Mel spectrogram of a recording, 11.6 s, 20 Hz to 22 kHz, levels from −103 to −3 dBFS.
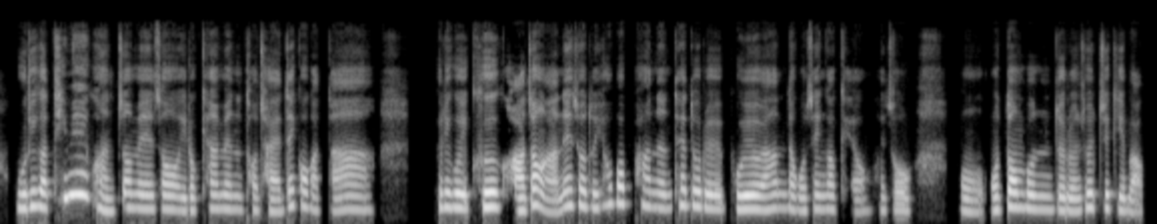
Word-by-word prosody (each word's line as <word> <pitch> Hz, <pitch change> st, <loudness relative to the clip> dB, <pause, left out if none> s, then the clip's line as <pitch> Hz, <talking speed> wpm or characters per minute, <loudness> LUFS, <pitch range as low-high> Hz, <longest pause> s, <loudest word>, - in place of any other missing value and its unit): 우리가 240 Hz, +1 st, +2 dB
팀의 435 Hz, -, +5 dB
관점에서 215 Hz, -, -1 dB
이렇게 195 Hz, +4 st, -5 dB
하면은 215 Hz, -1 st, -4 dB
더 205 Hz, -, -6 dB
잘 185 Hz, -1 st, -3 dB
될 255 Hz, +7 st, -2 dB
것 255 Hz, -2 st, 0 dB
같다. 205 Hz, 0 st, -5 dB, 0.6 s
그리고 240 Hz, -2 st, +3 dB
그 245 Hz, 0 st, +6 dB
과정 205 Hz, +5 st, +3 dB
안에서도 245 Hz, +5 st, -1 dB
협업하는 270 Hz, -4 st, -2 dB
태도를 250 Hz, -5 st, 0 dB
보여야 215 Hz, -1 st, +4 dB
한다고 220 Hz, -3 st, -4 dB
생각해요. 205 Hz, -3 st, -7 dB
그래서 100 Hz, -, -5 dB, 0.5 s
어 185 Hz, -2 st, -5 dB
어떤 235 Hz, +4 st, +3 dB
분들은 205 Hz, -3 st, -1 dB
솔직히 230 Hz, -2 st, -2 dB
막 185 Hz, -, -3 dB
220 Hz, 315 characters per minute, -23 LUFS, 200-245 Hz, 0.6 s, 그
